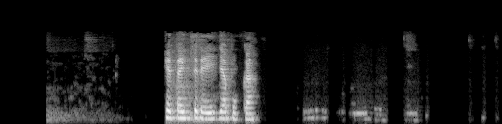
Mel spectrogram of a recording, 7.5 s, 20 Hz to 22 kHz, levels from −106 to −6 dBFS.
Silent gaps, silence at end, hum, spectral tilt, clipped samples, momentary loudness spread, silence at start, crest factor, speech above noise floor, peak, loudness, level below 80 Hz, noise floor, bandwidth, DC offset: 4.01-4.44 s, 4.93-5.03 s, 5.18-5.22 s; 2.05 s; none; -6 dB/octave; under 0.1%; 24 LU; 2.45 s; 24 dB; 48 dB; 0 dBFS; -18 LUFS; -66 dBFS; -64 dBFS; 7.6 kHz; under 0.1%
